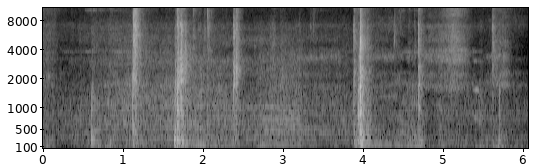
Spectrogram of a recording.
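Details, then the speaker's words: Range Rover L405 lower tailgate after fitting a new wire, spring clips and actuators: short motor whirs and soft clunks as the latches release and the tailgate moves, with no error beep as before; working normally. "yep that worked fine"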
